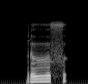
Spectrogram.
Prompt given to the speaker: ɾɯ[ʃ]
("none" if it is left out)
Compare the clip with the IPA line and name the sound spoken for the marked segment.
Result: θ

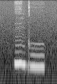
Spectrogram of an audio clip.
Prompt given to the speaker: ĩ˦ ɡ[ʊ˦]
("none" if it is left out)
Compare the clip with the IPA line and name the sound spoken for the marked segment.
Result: u˦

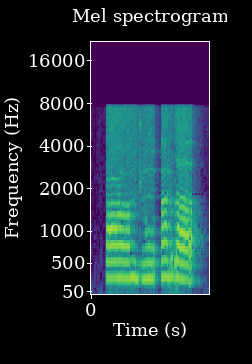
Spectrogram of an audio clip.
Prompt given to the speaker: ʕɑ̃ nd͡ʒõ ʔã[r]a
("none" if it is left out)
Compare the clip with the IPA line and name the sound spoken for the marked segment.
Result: r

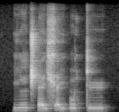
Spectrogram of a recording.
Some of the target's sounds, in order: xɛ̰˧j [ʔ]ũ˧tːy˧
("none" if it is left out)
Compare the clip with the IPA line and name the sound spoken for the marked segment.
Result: ʔ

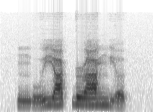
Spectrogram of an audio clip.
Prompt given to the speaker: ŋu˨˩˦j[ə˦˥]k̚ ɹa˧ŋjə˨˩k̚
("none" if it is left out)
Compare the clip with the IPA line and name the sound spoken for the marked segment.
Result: a˦˥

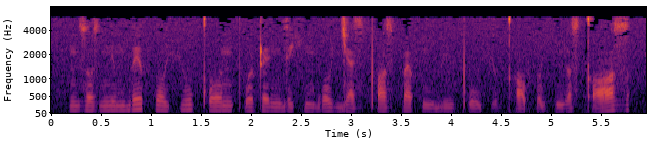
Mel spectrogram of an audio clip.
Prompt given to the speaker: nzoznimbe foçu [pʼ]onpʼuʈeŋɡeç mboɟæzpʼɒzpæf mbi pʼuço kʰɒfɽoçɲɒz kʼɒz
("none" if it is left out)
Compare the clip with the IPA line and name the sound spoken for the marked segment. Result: kʼ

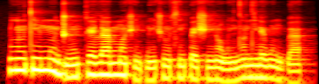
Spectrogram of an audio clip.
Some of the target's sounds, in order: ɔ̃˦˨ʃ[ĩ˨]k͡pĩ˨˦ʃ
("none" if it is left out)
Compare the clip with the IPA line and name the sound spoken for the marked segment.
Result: ĩ˨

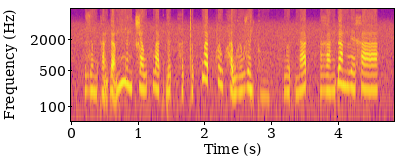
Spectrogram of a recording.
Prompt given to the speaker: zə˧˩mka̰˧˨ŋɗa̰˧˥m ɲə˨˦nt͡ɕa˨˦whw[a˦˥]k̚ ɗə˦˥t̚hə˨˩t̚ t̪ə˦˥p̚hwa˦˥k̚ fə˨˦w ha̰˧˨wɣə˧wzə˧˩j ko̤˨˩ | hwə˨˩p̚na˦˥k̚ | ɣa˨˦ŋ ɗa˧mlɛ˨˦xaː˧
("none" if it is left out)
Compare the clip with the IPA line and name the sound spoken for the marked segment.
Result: a˨˩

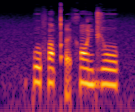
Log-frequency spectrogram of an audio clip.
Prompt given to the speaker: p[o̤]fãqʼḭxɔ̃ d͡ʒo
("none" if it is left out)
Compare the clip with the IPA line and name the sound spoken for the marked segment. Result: o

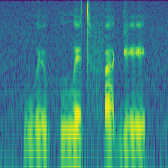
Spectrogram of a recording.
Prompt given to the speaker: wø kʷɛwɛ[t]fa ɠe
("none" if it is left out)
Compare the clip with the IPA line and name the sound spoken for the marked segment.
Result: t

